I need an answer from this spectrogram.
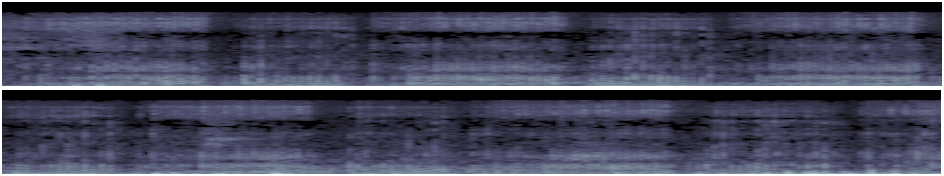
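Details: Cat purring right into the microphone, a heavy low rumble pulsing with its breathing, slightly louder toward the end with a few soft rustles.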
